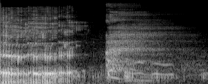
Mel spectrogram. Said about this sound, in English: That one felt really good. I hope my burping doesn't bother you, because there's plenty more where that came from.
